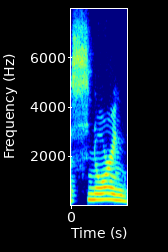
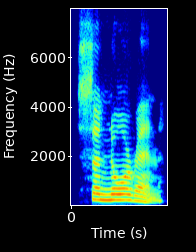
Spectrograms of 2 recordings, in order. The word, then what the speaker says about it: Sonoran: already ben nods who ever heard of a snoring desert frankie shouts and the same crew of boys snickers sonoren ben pronounces the word slowly it's the name of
